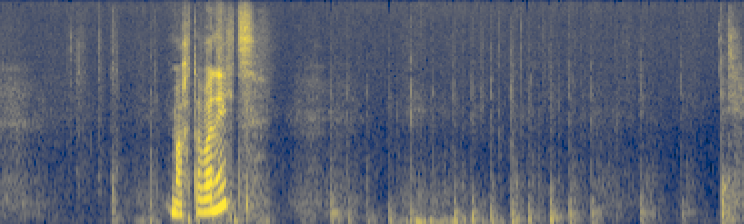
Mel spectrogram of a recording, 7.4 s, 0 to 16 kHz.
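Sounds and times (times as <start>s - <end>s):
speech: 1.7s - 2.6s
white pen dabbing dots on a paper card: 3.1s - 7.4s.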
